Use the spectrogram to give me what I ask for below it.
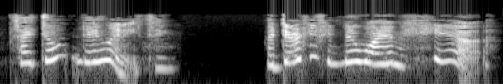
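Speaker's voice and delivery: high, loud frantic protest; distressed young woman. Acted. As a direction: cry out in indignant panic. Jessamine protesting, voice shrill.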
